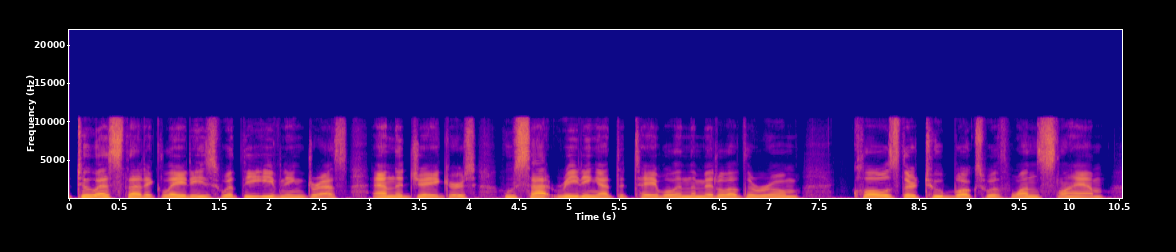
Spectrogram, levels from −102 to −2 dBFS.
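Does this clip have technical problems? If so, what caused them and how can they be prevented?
No, there are no technical problems in this clip.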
